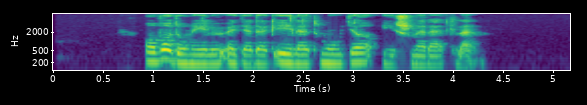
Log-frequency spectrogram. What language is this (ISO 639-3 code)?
hun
